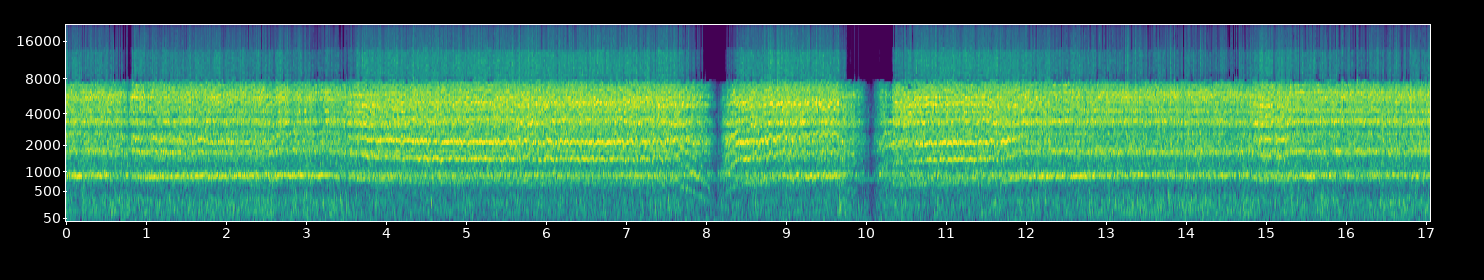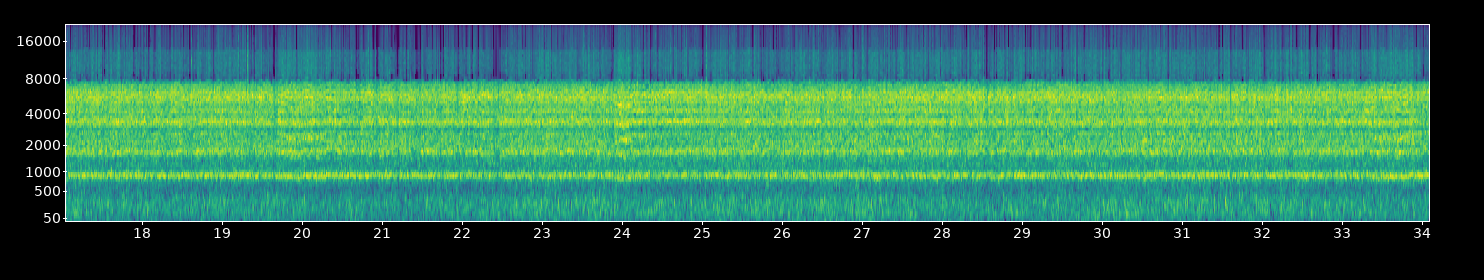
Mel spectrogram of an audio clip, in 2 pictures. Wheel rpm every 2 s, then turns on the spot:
220, 220, 210, 180, 140, 160, 230, 230, 230, 230, 230, 240, 230, 230, 230, 230, 230.
none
